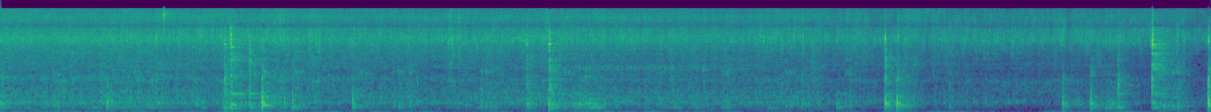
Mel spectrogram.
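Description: Mutton pieces frying in hot oil with masala, sizzling steadily while a spatula stirs them, with scattered scrapes and taps of the spatula against the pot.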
